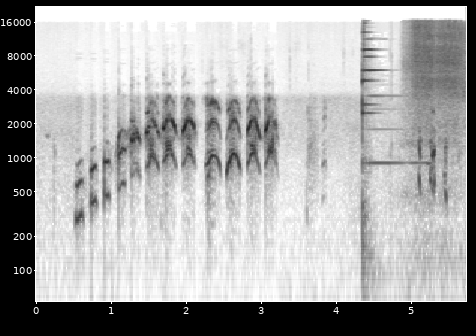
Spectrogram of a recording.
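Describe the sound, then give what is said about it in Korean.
A woman imitates an orangutan call with a rapid series of about a dozen loud, hooting cries that climb in pitch and intensity, then a bright bell-like ding rings out. “여, 여성분이 네. 하는 오랑우탕 한번 들어볼게요.”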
